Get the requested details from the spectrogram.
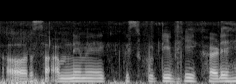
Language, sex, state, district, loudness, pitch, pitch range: Chhattisgarhi, male, Chhattisgarh, Rajnandgaon, -18 LUFS, 140 Hz, 135-145 Hz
